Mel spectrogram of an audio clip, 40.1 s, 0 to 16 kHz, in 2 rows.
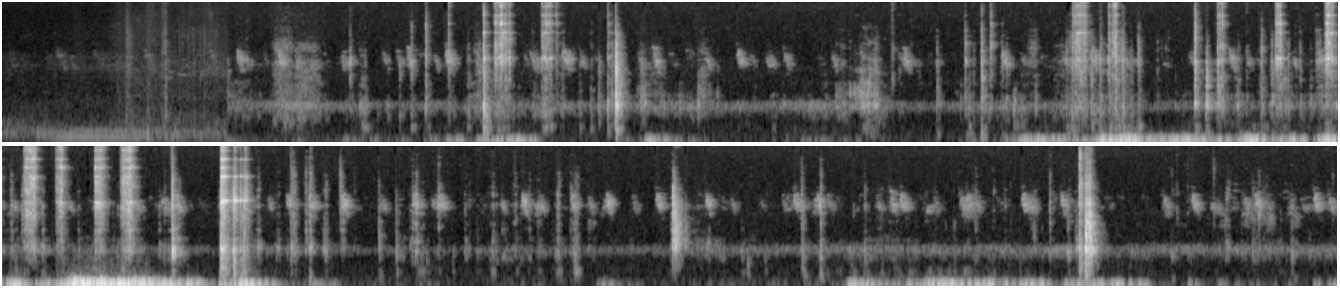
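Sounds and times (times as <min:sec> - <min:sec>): ratchet wrench clicking: 0:06.7 - 0:08.4, 0:16.0 - 0:16.8, 0:18.2 - 0:18.4, 0:19.1 - 0:22.1
metal clinking: 0:23.3 - 0:23.9.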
